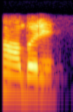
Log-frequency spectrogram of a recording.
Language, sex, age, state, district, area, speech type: Goan Konkani, female, 18-30, Goa, Tiswadi, rural, conversation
